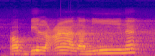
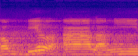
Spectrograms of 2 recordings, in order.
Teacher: mengganti huruf bunyi huruf Ain menjadi Hamzah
